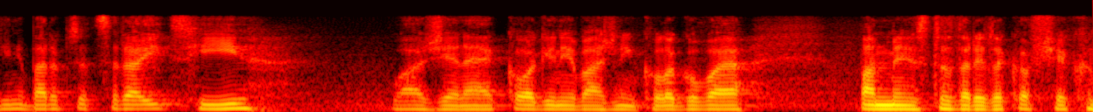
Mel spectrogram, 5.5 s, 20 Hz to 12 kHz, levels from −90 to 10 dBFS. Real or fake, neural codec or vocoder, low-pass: fake; codec, 16 kHz, 0.5 kbps, X-Codec, WavLM features, trained on Multilingual LibriSpeech; 7.2 kHz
